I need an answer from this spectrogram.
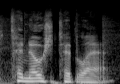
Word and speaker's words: Tenochtitlan: It's Tenochtitlan. And Mayan cities are hard to pronounce, too.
